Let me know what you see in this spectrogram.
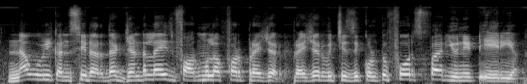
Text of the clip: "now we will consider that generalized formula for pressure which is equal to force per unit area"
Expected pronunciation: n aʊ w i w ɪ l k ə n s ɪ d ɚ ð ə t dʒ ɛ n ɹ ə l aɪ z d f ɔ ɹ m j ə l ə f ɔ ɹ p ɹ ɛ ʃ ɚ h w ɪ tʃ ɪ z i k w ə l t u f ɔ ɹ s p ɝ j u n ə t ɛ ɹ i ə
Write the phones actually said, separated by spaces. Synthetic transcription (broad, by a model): n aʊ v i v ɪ l k ə n s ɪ d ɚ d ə t dʒ ɛ n ɹ ə l aɪ z d f ɔ ɹ m j ə l ə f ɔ ɹ p ɹ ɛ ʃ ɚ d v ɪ tʃ ɪ z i k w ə l t u f ɔ ɹ s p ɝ j u n ə t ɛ ɹ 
